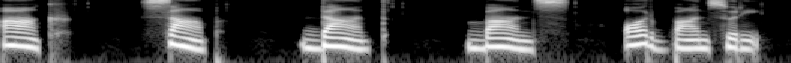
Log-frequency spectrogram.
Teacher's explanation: हर एक शब्द में चंद्र बिंदु उस स्वर को एक नासिक्य यानी नाक से निकलने वाली ध्वनि दे रहा है, जो उसके उच्चारण और अर्थ दोनों के लिए बहुत जरूरी है।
